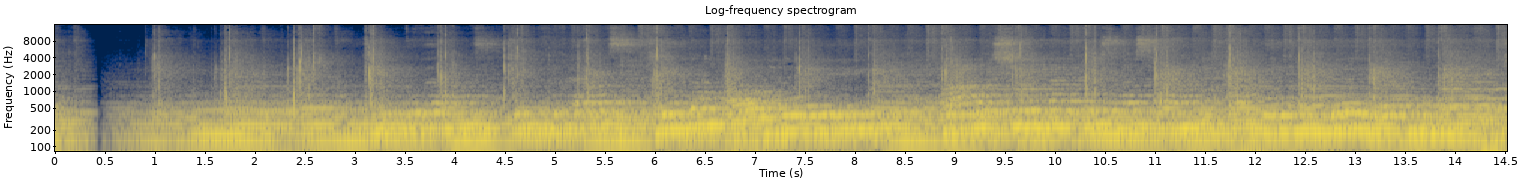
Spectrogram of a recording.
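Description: A small band playing live, with acoustic guitar, electric bass and a steady hand-percussion beat, while male voices sing. The sound drops out briefly about half a second in, then the song carries on.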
